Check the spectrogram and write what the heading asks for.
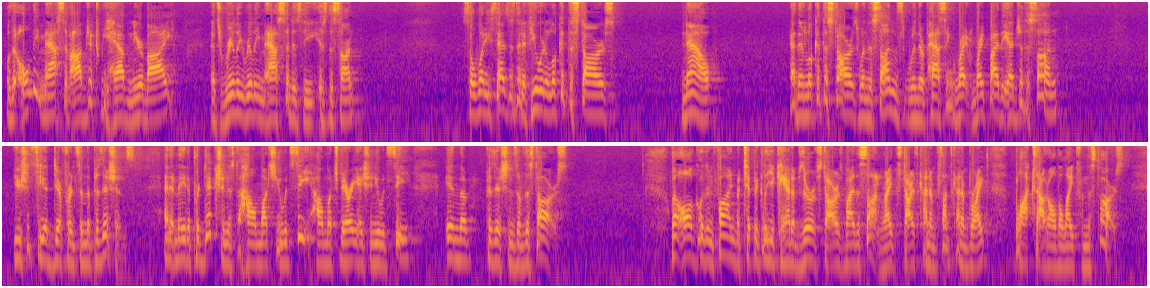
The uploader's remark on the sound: Live Class Lecture 2013 Jun 13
